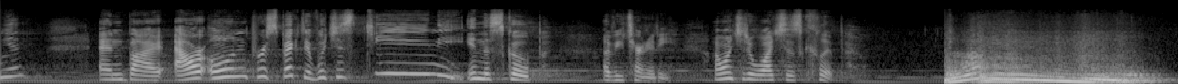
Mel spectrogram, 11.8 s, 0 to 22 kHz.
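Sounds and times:
speech: 0:00.0 - 0:00.4, 0:01.0 - 0:08.6, 0:09.4 - 0:10.1
car engine revving hard: 0:09.4 - 0:11.7.

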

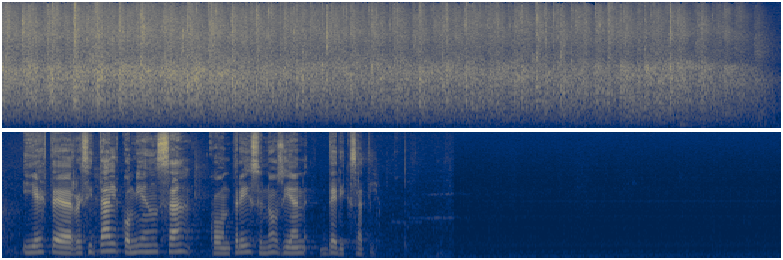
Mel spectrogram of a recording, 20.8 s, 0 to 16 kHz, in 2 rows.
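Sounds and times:
full audience applauding: 0:00.0 - 0:10.4
speech: 0:10.8 - 0:15.4.

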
